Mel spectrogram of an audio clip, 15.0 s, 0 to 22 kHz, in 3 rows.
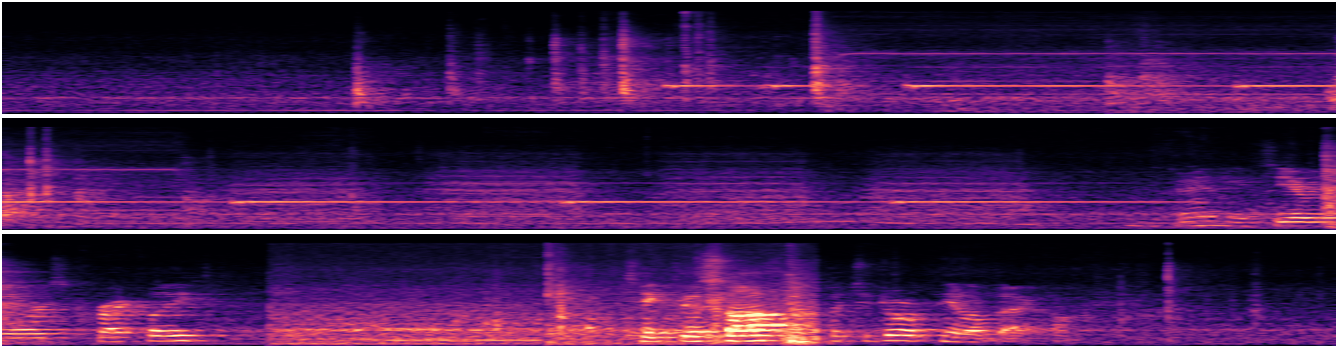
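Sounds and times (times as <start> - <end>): mirror motor whine: 3.0 - 9.6.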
